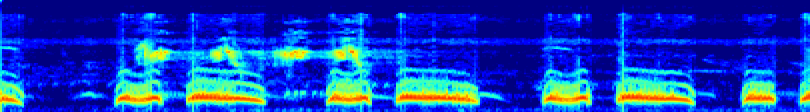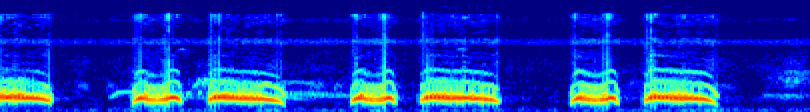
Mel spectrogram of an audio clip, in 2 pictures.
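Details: A new decoy spotted dove, out for its first ground training session, coos deeply and loudly in a rhythmic run of clipped and drawn-out notes, with thin high twitters from other birds near the start.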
